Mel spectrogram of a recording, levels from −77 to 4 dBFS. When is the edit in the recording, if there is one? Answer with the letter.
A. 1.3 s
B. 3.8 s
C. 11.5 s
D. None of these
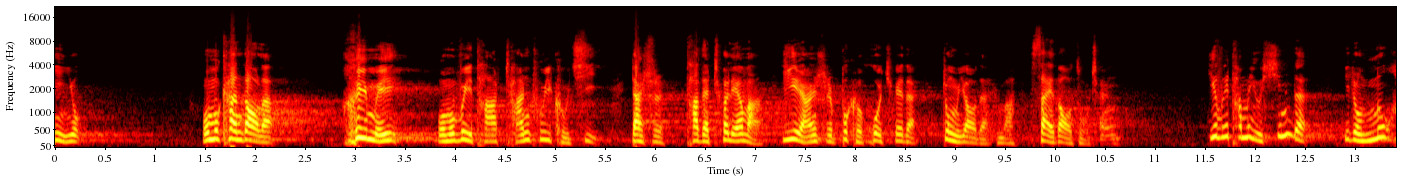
A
